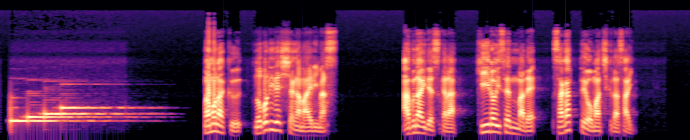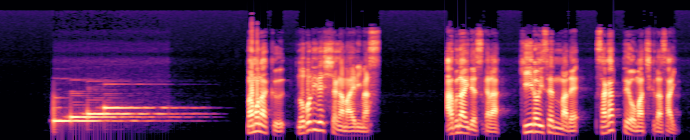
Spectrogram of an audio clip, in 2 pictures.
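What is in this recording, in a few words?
platform 3 approaching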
